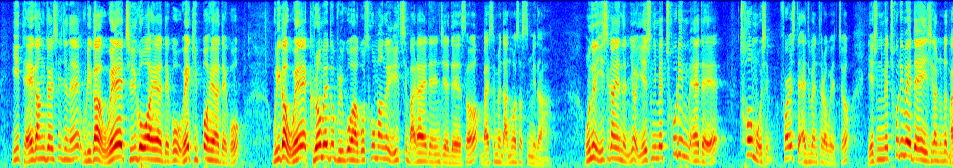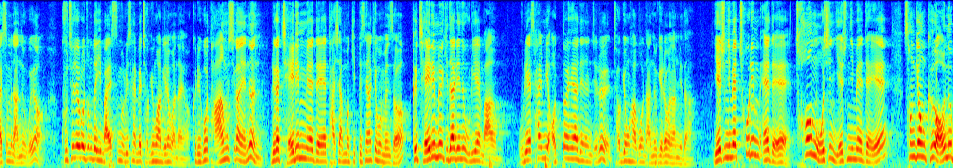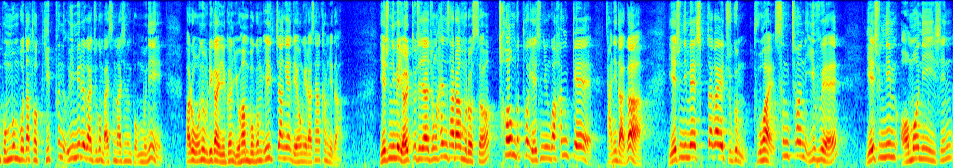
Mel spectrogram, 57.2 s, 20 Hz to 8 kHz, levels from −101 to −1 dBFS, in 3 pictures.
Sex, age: male, 30-49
